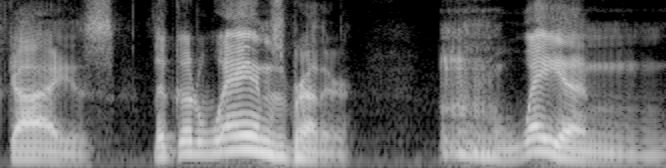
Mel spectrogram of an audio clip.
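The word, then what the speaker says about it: Wayans: the good WS brother wean it's like mayonnaise you know weird last name well you got to say it right you could say Wayne is Wayne bra they're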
